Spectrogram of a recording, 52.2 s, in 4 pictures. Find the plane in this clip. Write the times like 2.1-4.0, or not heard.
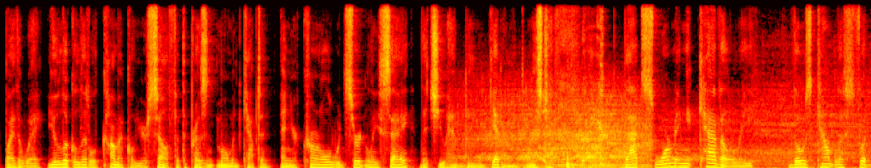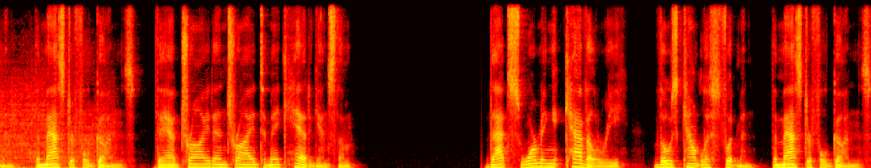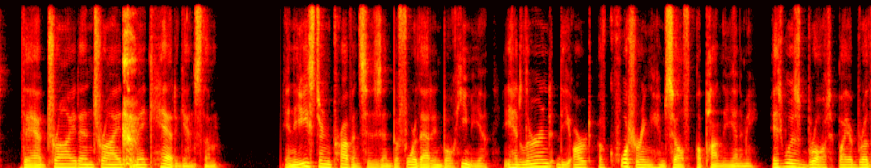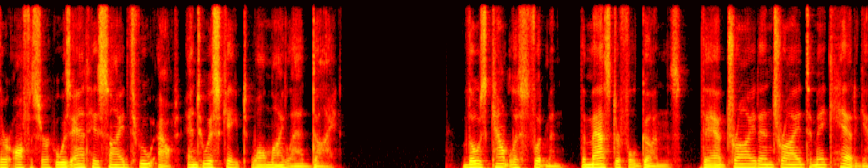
6.7-14.9.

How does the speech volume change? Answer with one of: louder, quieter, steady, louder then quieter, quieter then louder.
steady.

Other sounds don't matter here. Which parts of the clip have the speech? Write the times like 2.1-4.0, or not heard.
0.1-8.4, 9.2-18.4, 20.3-29.4, 30.4-44.3, 45.9-52.1.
